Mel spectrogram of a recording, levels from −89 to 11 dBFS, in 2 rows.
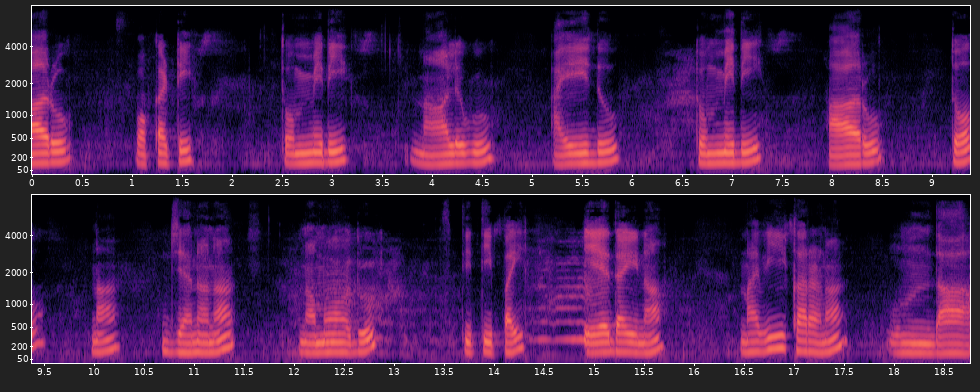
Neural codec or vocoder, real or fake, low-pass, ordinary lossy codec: codec, 16 kHz, 2 kbps, X-Codec, WavLM features, trained on Multilingual LibriSpeech; fake; none; none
